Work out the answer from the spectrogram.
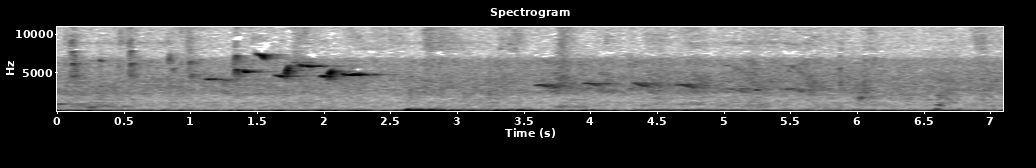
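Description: Small birds chirping in short runs of high calls, over a steady low rumble. There is one dull thump a little before halfway.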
